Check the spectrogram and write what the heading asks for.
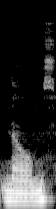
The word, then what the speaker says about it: gnomes: number of lawn lawn gnomes with the silent g of course gourd has so gourd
